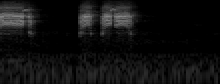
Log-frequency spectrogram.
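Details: Black francolin (kala teetar) calling: a harsh, scratchy high burst, a brief pause, then two rapid grating notes run close together, with nothing else audible behind them.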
